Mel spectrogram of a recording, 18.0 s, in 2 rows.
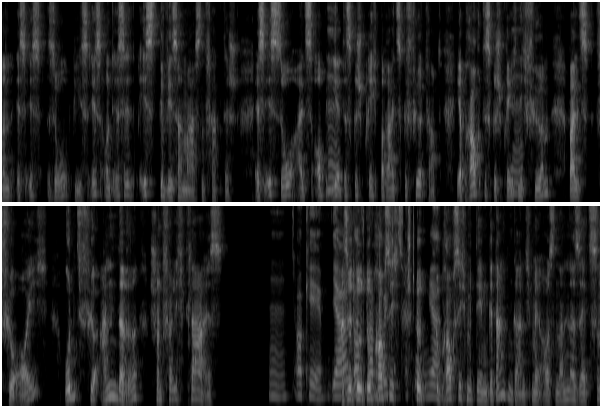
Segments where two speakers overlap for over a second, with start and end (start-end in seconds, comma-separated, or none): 14.1-15.6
